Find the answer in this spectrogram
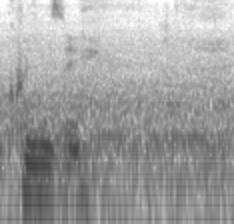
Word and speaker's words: Quincy: If it's a Quinzy, if it's pronounced like the neighborhood, which I got to show several times by a former friend who is from there. I mean, it looks like Quincy.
